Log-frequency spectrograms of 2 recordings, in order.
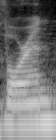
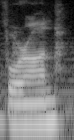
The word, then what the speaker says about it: Voron: assume is is uh is it pronounced Vorin? Voron. Yes.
